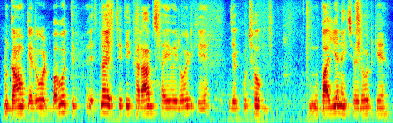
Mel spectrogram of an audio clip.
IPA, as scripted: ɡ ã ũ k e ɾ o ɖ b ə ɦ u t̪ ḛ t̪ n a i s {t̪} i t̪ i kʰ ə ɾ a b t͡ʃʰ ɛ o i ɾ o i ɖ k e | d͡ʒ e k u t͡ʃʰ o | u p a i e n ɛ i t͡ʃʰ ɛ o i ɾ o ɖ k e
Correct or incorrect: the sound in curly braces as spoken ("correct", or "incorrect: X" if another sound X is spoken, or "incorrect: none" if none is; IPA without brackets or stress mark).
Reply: incorrect: t̪ʰ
